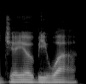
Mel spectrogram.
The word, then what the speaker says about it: Joby: progress toward certification I guess that's how you pronounce it Joby J OB y Joby Aviation praised the faa's efforts to release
